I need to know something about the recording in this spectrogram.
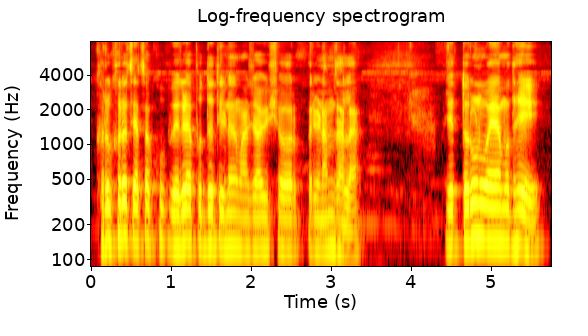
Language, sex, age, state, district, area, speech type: Marathi, male, 30-45, Maharashtra, Ahmednagar, rural, spontaneous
